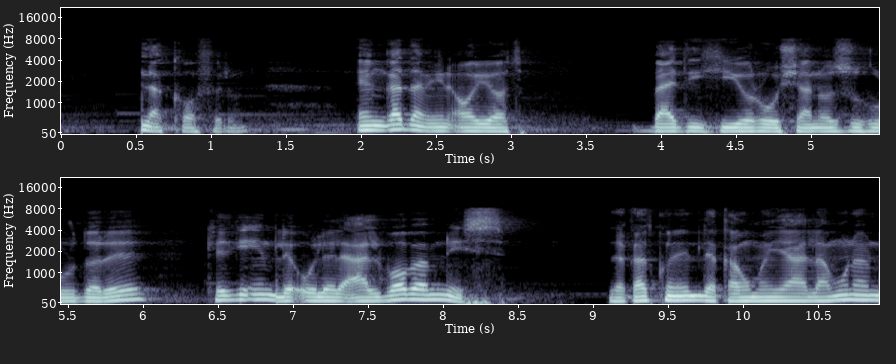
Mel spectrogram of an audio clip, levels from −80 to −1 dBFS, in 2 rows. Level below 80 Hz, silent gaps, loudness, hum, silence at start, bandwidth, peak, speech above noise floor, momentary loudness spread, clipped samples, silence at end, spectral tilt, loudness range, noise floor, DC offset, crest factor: -44 dBFS; none; -18 LUFS; none; 0.55 s; 8.2 kHz; -2 dBFS; 43 dB; 11 LU; under 0.1%; 0 s; -8 dB/octave; 3 LU; -60 dBFS; under 0.1%; 16 dB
